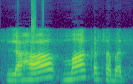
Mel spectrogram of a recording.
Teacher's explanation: لہا ما کسبت، لا زبر کے ساتھ، حال زبر ہا، میم الف زبر ما، دونوں کو کھینچ کر پڑھیں گے. کسبت یہاں پر زبر کے ساتھ ہے یہ حروف، ان کو بغیر کھینچے پڑھیں گے.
